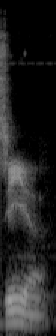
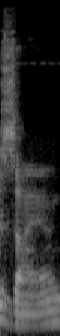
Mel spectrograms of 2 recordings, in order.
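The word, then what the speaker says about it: Xia: 2 years ago, my number 1 was Zia. Wow. Or Zaya, depending on how you want to pronounce it.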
